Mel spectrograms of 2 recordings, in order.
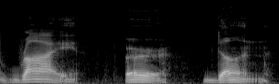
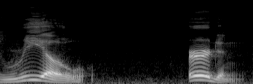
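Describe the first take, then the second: First: The first syllable sounds like 'rye'. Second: The first syllable sounds like 'ree'. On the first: "How is it Rye er done? It looks nothing like that" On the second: "It is Rio Erden"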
